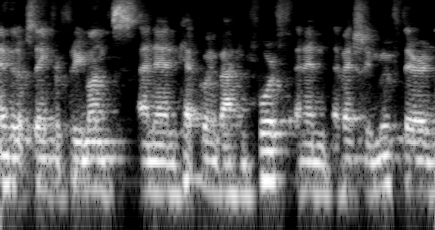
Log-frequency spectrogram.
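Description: This man's voice sits at a fairly low pitch. It is also somewhat breathy. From Scotland, Edinburgh. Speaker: product sourcing and manufacturing entrepreneur. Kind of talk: podcast interview.

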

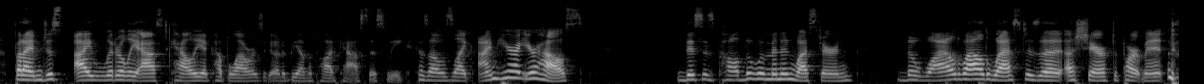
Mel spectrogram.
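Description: In a plain, everyday voice, a woman with an American accent speaks fairly quickly at a medium pitch, with ordinary pitch variation and big swings in loudness. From California. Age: 20s. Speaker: podcast host and equine dentist. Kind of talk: casual interview chat.

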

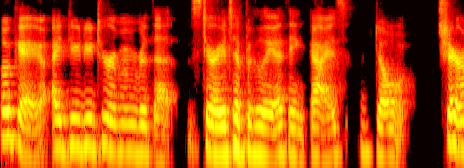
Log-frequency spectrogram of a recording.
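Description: A woman with an American accent speaks at a moderate pace in a fairly low pitch against a quiet background. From East Tennessee, Appalachia. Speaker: novelist. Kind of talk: casual interview.

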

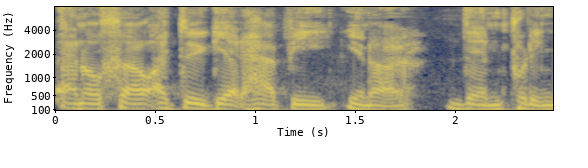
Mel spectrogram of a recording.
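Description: A man's medium-pitched voice with an Australian accent and noticeable background noise. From Sydney, Australia. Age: 50s. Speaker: winemaker. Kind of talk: interview.

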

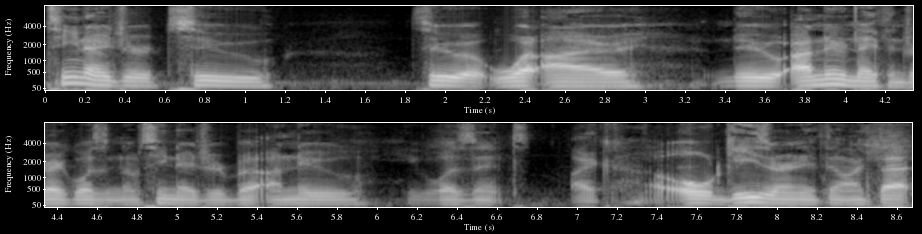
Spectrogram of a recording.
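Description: Fairly low in pitch, a man talks at a moderate pace with fairly even intonation in an unremarkable speaking voice. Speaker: friend of host. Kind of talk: casual chat.

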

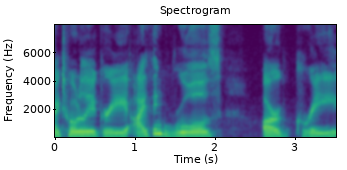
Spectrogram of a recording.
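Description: A woman with an American accent speaks in a plain, everyday voice at a medium pitch with ordinary pitch variation. The recording is very clean, with a silent background. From New York City. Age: 30s. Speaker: dating podcast host. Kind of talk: casual interview chat. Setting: studio.

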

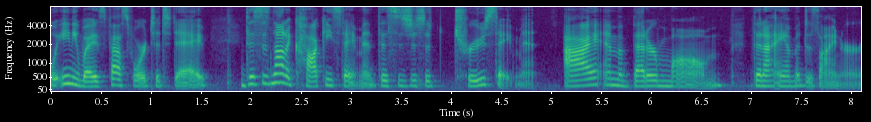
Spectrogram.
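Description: A woman speaks with vocal fry and a bright, sharp tone, her pitch varying in an ordinary way. The recording is very clean, with a silent background. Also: medium pitch for a woman, fairly quick pace. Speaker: interior designer and mother. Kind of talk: casual chat. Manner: bold.

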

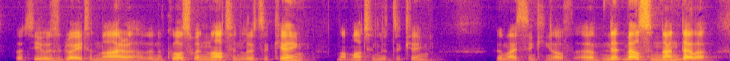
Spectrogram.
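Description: A very fast man with an English accent, fairly low in pitch, with fairly even intonation and big swings in loudness. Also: very clean recording, silent background. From England, Lincolnshire. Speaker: think tank executive and author. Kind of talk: lecture.

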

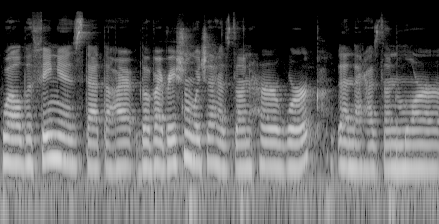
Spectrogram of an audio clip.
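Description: A woman's fairly low voice with an American accent, monotone and flat at a moderate pace, with audible room echo and noticeable background noise. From US, came from Mexico at age two. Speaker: holistic practitioner and intuitive guide. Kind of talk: casual interview chat.

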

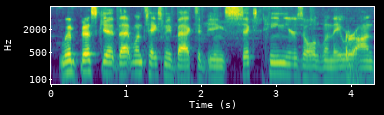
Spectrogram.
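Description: A man with a normal speaking voice talks at a moderate pace. His intonation stays fairly even. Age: 30s. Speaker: army veteran, nonprofit podcaster. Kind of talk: casual chat.

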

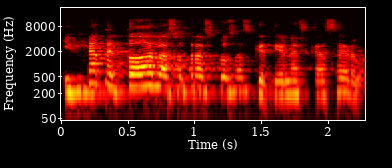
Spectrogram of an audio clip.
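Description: Bright, sharp tone from a woman, with lively intonation. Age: 40s. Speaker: fitness program founder. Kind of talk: casual chat.

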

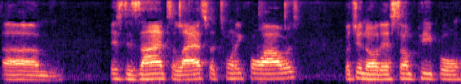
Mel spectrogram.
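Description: A man talks at a moderate pace with a Southern US accent. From US South, rural South Carolina. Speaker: former pro basketball player, wellness product seller. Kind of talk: casual interview, sales pitch.

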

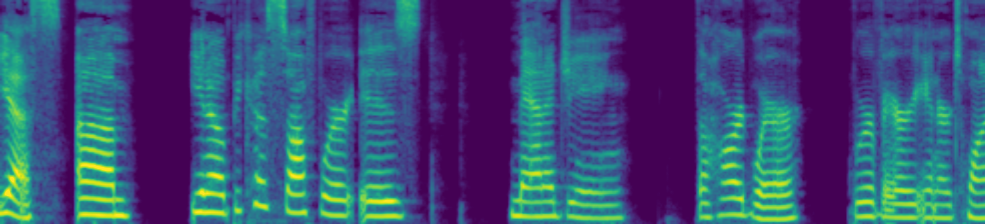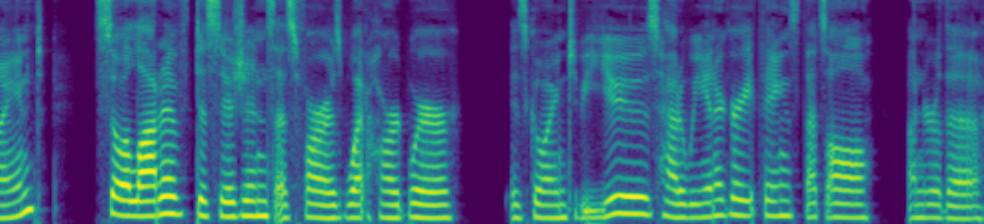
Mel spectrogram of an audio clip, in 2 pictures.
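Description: Heard in a very clean recording with a silent background and a dry, close sound with no echo, a woman uses an ordinary speaking voice at medium pitch, fairly slow with fairly even intonation. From Vietnam, raised in US from childhood. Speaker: tech company CTO. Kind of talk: interview. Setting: studio.

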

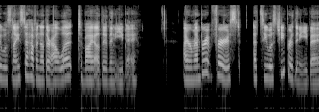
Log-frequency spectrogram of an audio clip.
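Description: Bright and sharp in tone, a woman's fairly high voice moves at a fairly quick pace with ordinary pitch variation. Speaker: reader voicing an absent guest. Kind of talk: reading aloud. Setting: studio. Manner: halting.

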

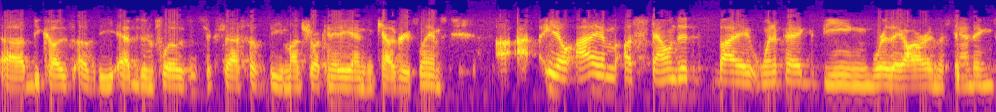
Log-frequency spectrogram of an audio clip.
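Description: A man's medium-pitched voice in an American accent, with ordinary pitch variation and a moderate pace, over noticeable background noise. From New Jersey, US. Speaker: sports writer. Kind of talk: casual interview. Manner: halting with many repeated fillers.

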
